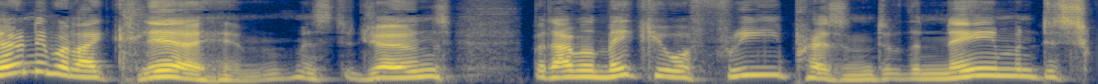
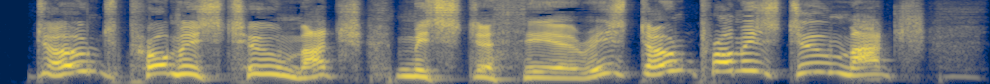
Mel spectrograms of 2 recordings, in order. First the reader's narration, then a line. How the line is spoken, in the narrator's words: snapped the detective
